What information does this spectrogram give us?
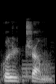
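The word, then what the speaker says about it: ngultrum: that they use इज गुल ट्रम over here N is silent Burma citizens of Burma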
